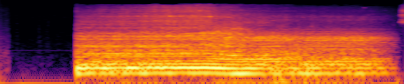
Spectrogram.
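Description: Motorcycle engines running on a busy street, a steady loud sound that starts after a short silence.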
